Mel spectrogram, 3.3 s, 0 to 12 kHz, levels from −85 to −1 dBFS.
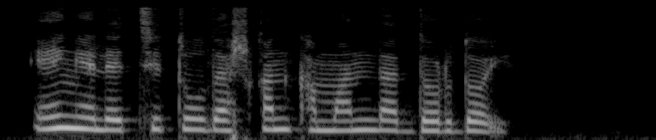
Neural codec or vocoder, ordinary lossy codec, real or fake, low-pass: none; Opus, 64 kbps; real; 9.9 kHz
